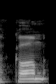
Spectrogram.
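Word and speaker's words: calm: معناها هادئ فيقول لك معناها قام اند كويت يعني حاجه طبعا الال فيها ما بتنطقش مش معناها عود يعني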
